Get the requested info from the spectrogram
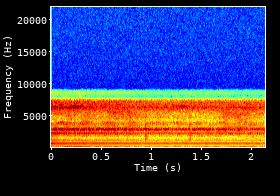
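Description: Steady electrical mains hum, with a band of constant thin tones above it, that stays the same throughout. It is most likely the electric hot plate, switched on to heat and evaporate the acid solution.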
